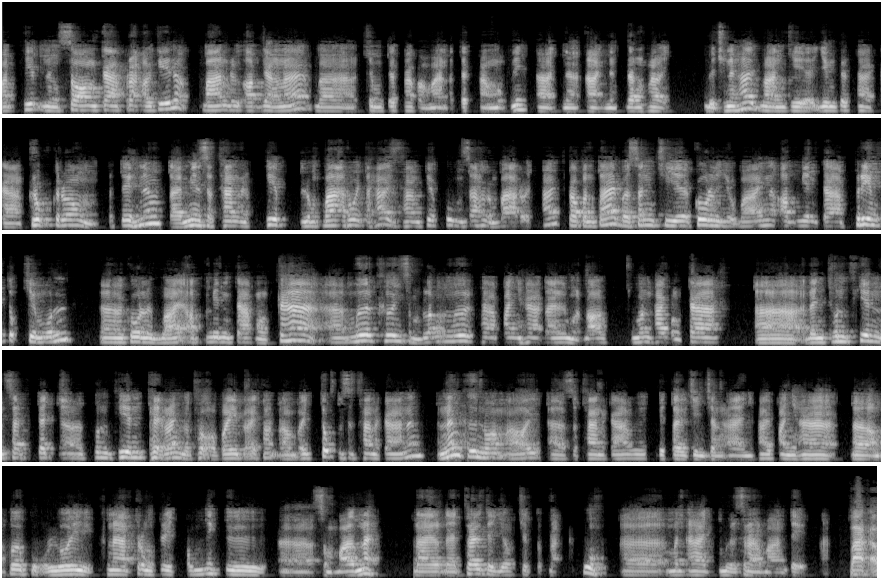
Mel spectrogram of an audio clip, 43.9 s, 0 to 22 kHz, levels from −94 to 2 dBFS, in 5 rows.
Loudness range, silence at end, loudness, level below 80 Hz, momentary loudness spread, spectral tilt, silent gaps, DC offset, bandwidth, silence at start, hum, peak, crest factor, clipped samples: 3 LU; 0 s; -21 LUFS; -66 dBFS; 8 LU; -5.5 dB/octave; none; under 0.1%; 10 kHz; 0 s; none; 0 dBFS; 20 dB; under 0.1%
